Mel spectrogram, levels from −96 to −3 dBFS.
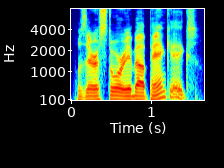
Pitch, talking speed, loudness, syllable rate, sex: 120 Hz, 215 wpm, -16 LUFS, 6.9 syllables/s, male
